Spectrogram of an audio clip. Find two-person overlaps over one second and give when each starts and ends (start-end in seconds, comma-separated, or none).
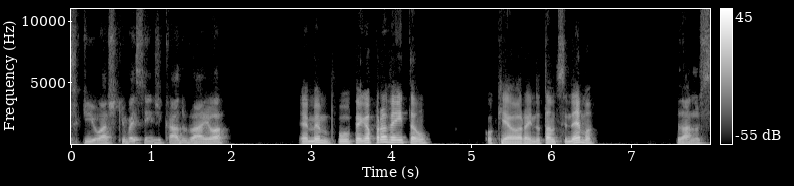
none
